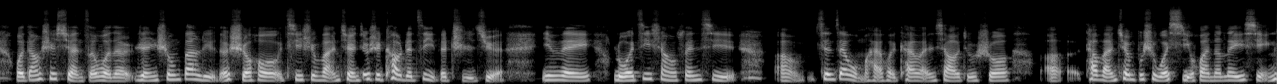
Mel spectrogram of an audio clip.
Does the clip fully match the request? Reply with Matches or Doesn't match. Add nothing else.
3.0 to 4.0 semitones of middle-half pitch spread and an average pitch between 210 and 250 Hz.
Doesn't match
